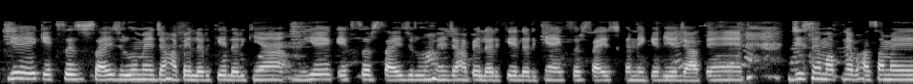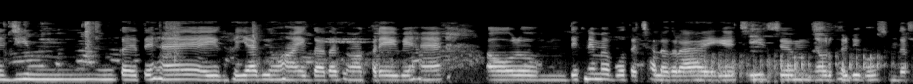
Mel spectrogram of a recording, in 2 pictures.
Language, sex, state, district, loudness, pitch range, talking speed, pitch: Hindi, female, Bihar, Kishanganj, -15 LUFS, 205-225 Hz, 165 wpm, 215 Hz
